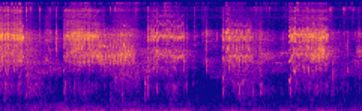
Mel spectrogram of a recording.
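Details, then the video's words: Pet budgerigar chicks give raspy, hissing, high-pitched bursts, four or five within a few seconds, over a faint low hum. "Filhotes de periquitos australianos"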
